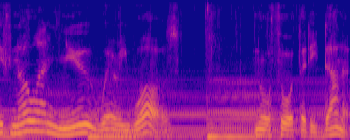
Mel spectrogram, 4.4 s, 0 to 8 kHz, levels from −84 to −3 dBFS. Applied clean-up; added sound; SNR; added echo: none; none; none; none.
